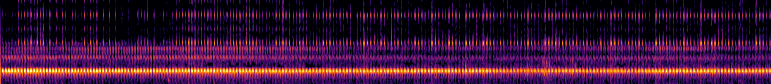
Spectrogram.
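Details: Early spring at a pond, with the first frogs of the season calling: a sustained, even high-pitched trill runs without a break, rapid pulses blending into one ringing tone, dipping briefly in loudness near the end.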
